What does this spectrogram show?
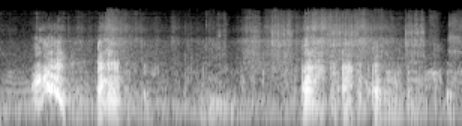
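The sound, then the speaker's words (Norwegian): A male lion roars in deep, rumbling bursts, trying to make contact with a female lion on the other side of a wire fence: two loud calls together, a quieter pause, then another strong roar trailing into a series of shorter grunting huffs. “En hannløve forsøker å få kontakt med en hunnløve på andre siden av ståltrådgjerdet.”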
